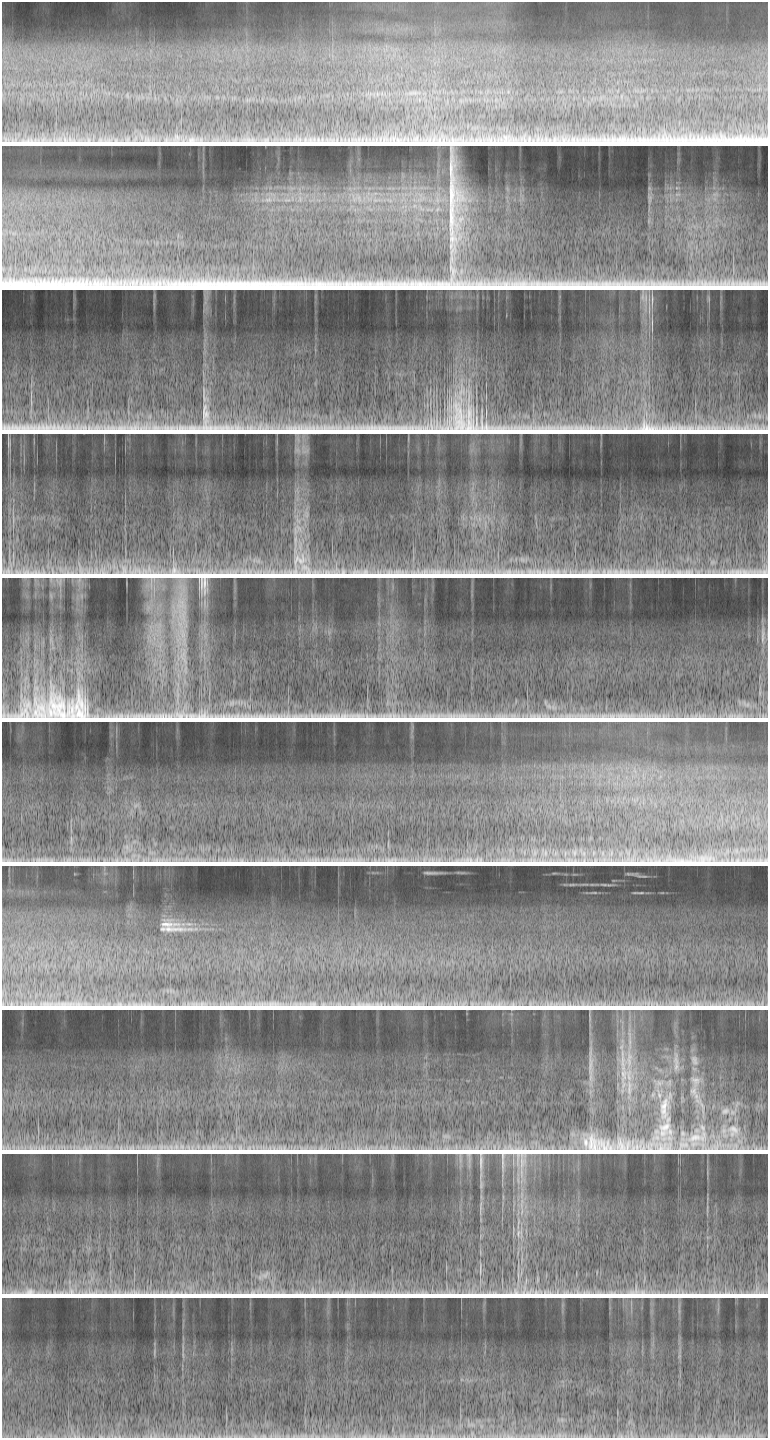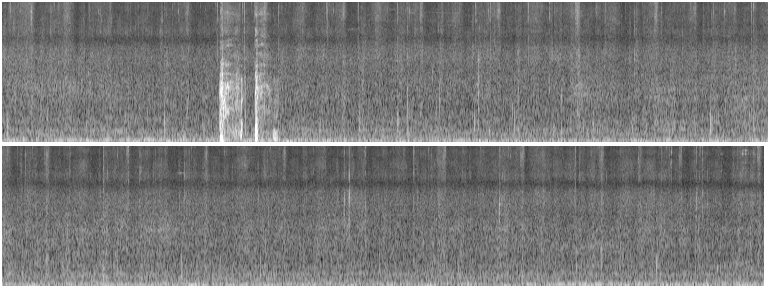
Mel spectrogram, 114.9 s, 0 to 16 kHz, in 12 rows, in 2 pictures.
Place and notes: Ascolto il tuo cuore, città, I listen to your heart, city, Chapter CXXXII - "Two years after the first soundwalk in the time of COVID19": Soundwalk
"Two years after the first soundwalk in the time of COVID19": Soundwalk
Chapter CLXXXVIII of Ascolto il tuo cuore, città. I listen to your heart, city
Thursday, March 10th, 2022, exactly two years after Chapter I, first soundwalk, during the night of closure by the law of all the public places due to the epidemic of COVID19.
This path is part of a train round trip to Cuneo: I have recorded the walk from my home to Porta Nuova rail station and the start of the train; return is from inside Porta Nuova station back home.
Round trip is the two audio files are joined in a single file separated by a silence of 7 seconds.
first path: beginning at 6:58 a.m. end at 7:19 a.m., duration 20’33”
second path: beginning at 6:41 p.m. end al 6:54 p.m., duration 13’24”
Total duration of recording 34’04”
As binaural recording is suggested headphones listening.
Both paths are associated with synchronized GPS track recorded in the (kmz, kml, gpx) files downloadable here:
first path:
second path:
